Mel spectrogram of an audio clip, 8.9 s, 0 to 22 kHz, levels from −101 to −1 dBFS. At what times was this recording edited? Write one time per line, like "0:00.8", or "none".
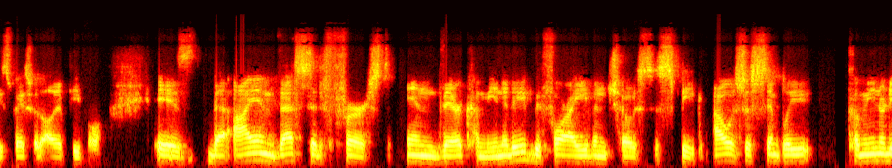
0:07.0

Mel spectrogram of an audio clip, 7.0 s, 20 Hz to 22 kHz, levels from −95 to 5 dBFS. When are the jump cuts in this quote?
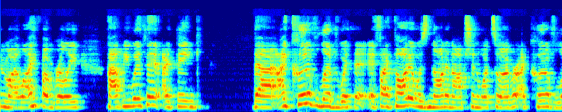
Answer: none

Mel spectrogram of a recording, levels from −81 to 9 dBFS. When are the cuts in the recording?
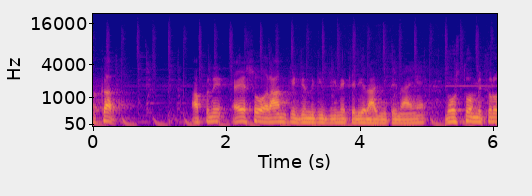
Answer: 0:05.1

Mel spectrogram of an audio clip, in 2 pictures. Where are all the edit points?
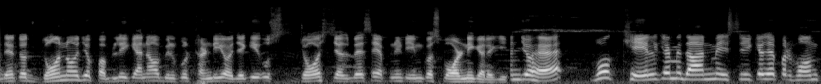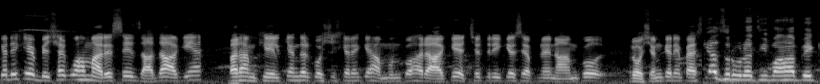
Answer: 0:05.2
0:15.2

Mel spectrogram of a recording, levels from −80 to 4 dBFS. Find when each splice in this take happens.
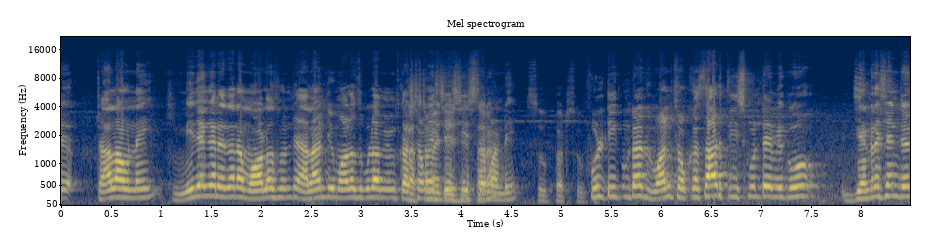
0:05.6

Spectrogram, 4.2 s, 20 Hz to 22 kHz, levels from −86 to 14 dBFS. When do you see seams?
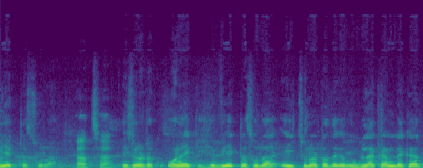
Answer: none

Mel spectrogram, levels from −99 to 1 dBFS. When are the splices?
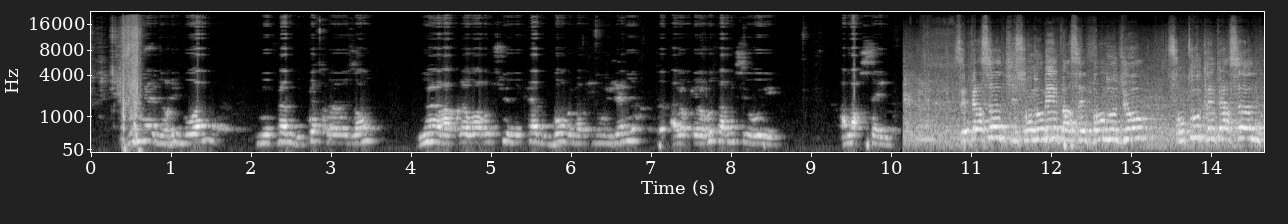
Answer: none

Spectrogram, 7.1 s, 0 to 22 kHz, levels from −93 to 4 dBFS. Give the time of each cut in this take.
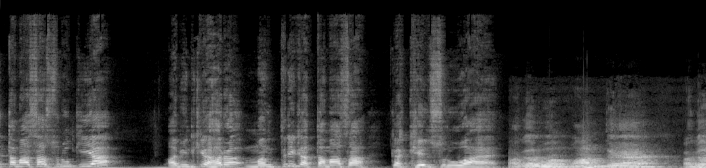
0:05.1

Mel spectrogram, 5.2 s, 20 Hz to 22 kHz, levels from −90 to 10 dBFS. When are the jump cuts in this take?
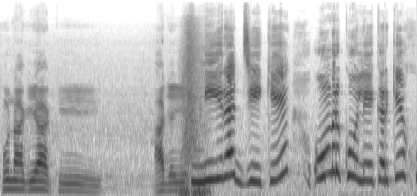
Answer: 0:02.4

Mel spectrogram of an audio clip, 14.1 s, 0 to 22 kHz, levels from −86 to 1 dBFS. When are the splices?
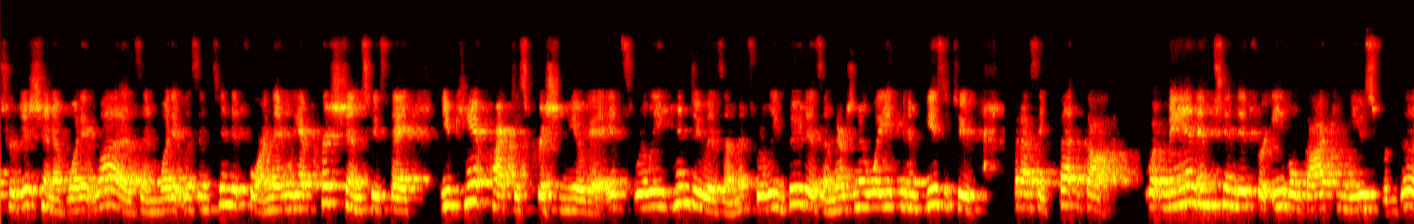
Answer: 0:11.4

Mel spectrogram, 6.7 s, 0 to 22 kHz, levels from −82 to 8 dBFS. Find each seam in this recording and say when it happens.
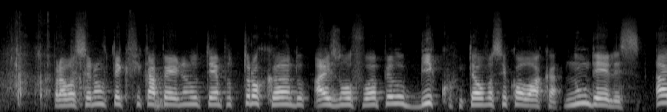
0:03.0
0:04.5
0:05.6

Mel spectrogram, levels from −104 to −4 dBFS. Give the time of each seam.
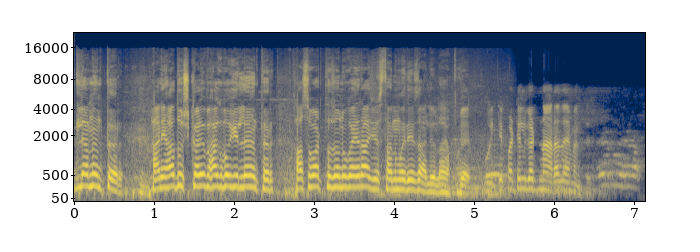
0:05.1

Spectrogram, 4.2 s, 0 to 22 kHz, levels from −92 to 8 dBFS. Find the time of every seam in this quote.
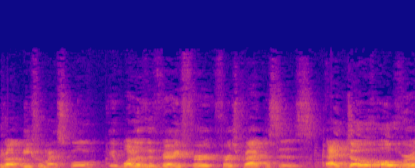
0:01.0
0:03.2

